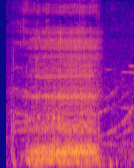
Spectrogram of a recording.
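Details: One rough, rattling snore-like breath lasting about a second, reportedly from a wild female, with faint outdoor noise around it; snoring.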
